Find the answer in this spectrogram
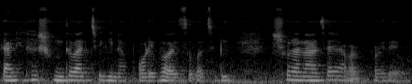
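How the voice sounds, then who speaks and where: A Bengali-accented woman vlogs in a hushed, half-whispered voice at home before dawn. Her phone recording carries a clear hiss of background noise. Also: fairly low pitch, flat delivery, quick pace. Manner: hushed, half-whispered talk so as not to wake the family. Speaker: vlogger. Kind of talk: casual vlog chat.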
